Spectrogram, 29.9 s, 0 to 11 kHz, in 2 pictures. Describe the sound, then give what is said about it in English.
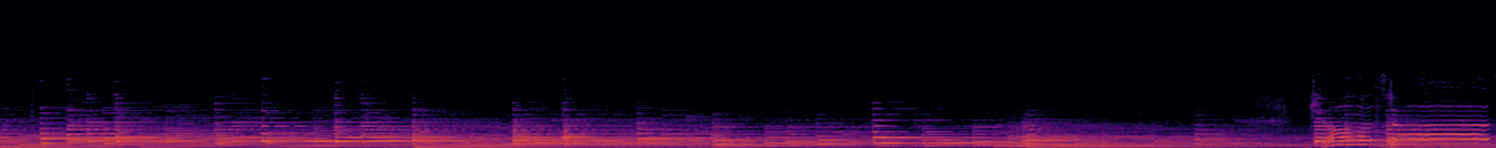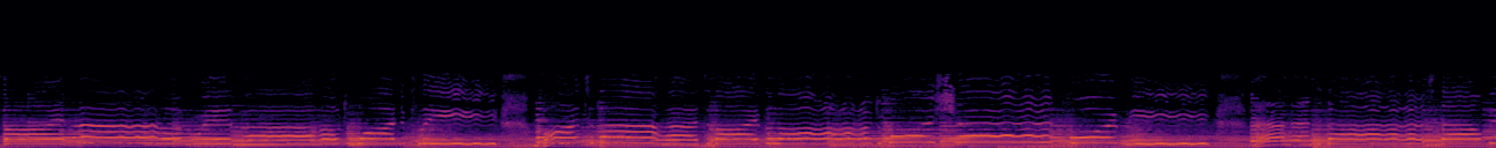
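A standing audience sings the hymn Just As I Am, number 342, slowly in unison, sustained voices carried along by steady accompaniment, the singing filling out and growing fuller partway through, with no spoken words. “let's stand and sing number 342,”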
